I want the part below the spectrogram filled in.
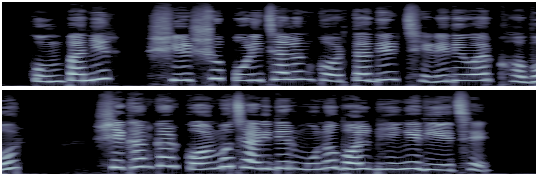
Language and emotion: Bengali, sad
